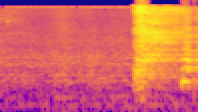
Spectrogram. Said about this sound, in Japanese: すいませんね途中にちょっと咳が入るかもしれません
